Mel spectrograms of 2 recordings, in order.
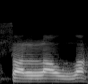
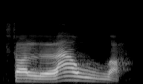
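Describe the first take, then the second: First: The 'Allah' part is shortened or lost. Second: The 'Allah' part is kept full and joined. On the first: The speaker calls it wrong. "Jangan Sallallahu ya" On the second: The speaker calls it right. "Jadi Salla Allah. Digabung menjadi Sallallahu"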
